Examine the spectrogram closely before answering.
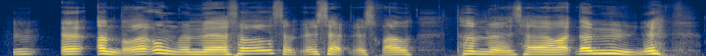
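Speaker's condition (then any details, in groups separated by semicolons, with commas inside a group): Cerebral palsy; speech difficulties, speech challenges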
